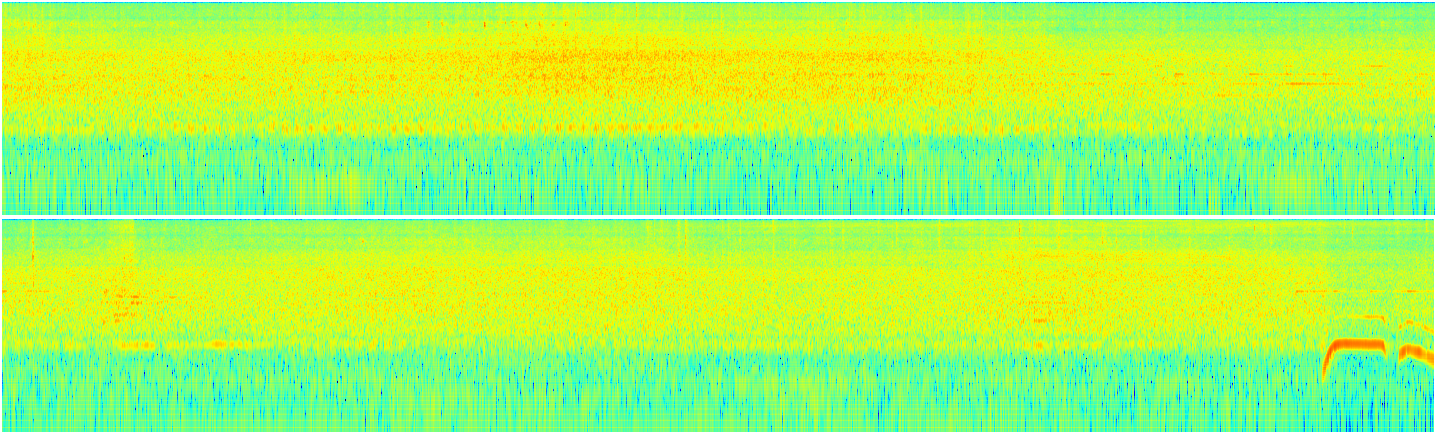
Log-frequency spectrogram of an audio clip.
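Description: Model trains running around the track, a steady whirring and rolling din of motors and wheels. Near the end a short loud tone sweeps up, holds briefly and falls away.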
